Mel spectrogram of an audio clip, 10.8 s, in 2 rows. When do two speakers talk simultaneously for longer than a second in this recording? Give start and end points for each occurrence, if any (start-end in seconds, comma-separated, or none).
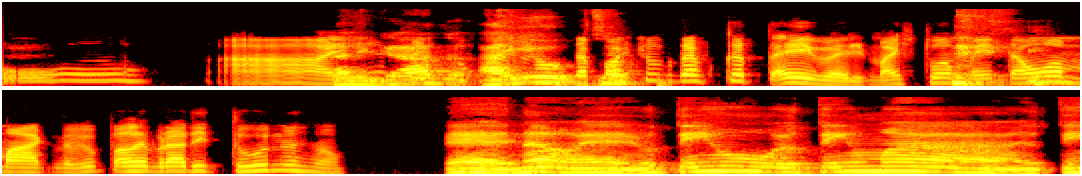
1.6-3.2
